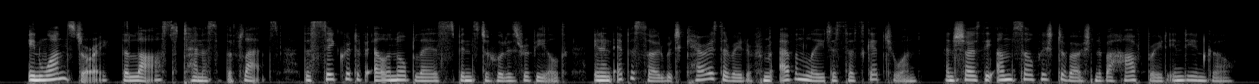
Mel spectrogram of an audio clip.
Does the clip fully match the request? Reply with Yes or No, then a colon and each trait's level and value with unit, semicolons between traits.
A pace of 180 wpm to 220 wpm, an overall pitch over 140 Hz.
Yes: average, 185 wpm; medium, 185 Hz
